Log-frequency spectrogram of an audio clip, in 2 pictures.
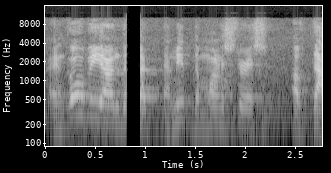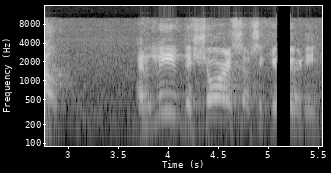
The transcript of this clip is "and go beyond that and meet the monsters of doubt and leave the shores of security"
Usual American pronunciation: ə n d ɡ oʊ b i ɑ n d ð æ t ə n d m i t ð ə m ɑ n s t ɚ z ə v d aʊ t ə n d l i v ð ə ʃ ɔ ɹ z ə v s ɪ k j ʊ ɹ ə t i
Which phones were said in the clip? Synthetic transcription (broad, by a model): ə n ɡ oʊ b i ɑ n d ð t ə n m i t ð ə m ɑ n s t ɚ s ə v d aʊ t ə n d l i v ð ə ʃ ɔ ɹ s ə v s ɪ k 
